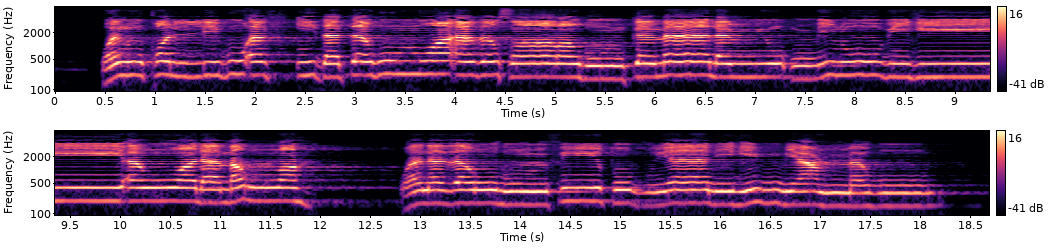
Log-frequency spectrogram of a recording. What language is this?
Arabic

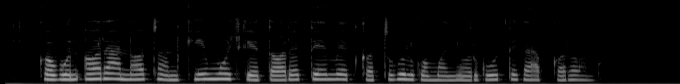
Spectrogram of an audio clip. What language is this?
Kalenjin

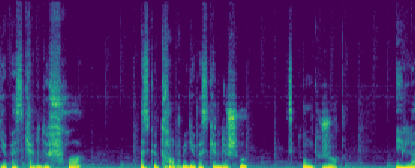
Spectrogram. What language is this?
French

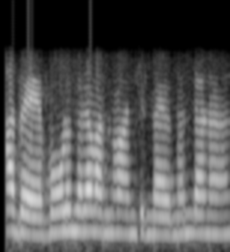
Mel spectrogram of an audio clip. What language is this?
Malayalam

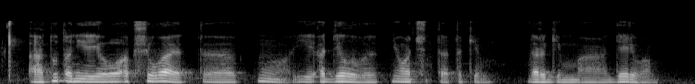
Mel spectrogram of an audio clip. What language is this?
Russian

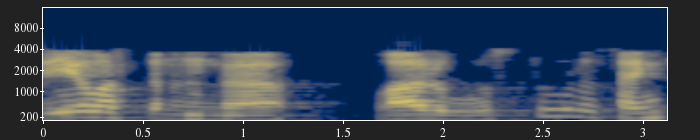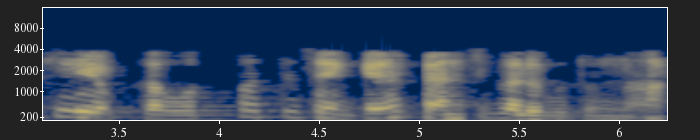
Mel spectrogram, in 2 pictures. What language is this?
Telugu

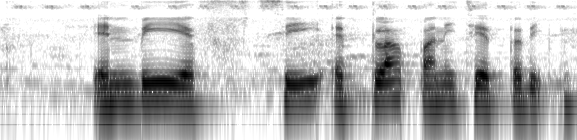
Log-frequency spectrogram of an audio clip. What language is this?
Telugu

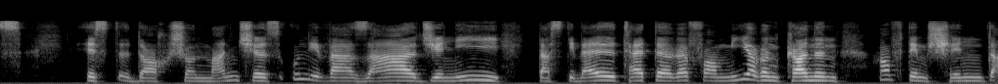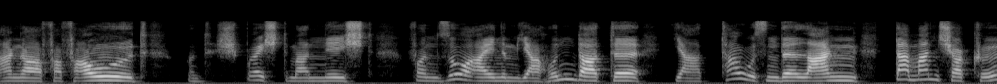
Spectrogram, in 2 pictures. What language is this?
German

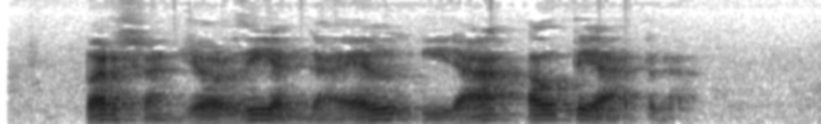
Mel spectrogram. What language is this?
Catalan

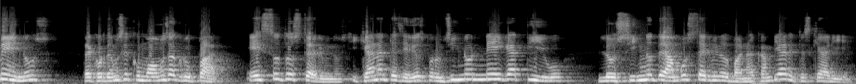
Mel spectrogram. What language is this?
Spanish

